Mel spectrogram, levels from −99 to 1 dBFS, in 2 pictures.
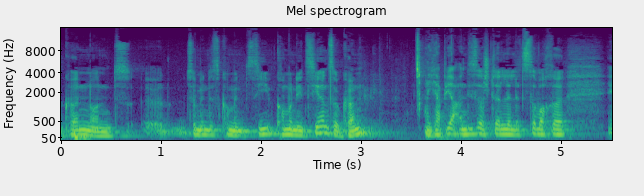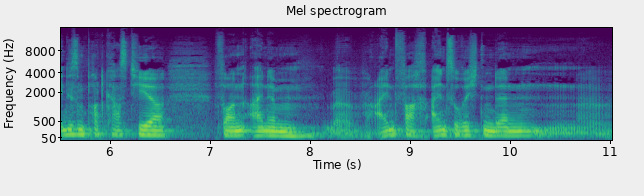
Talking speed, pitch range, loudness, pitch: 130 wpm, 105-120 Hz, -23 LUFS, 115 Hz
